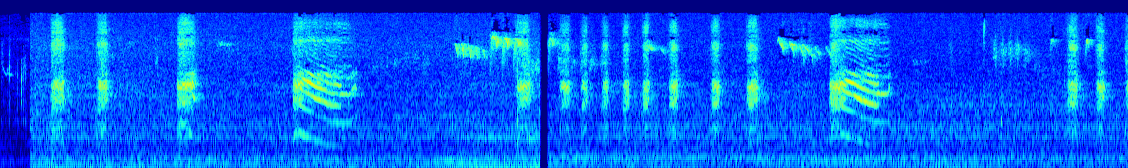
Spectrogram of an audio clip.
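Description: Red squirrel calling: short sharp chirps repeated in irregular runs, with a longer call sliding down in pitch twice, about four seconds in and again near ten seconds.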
